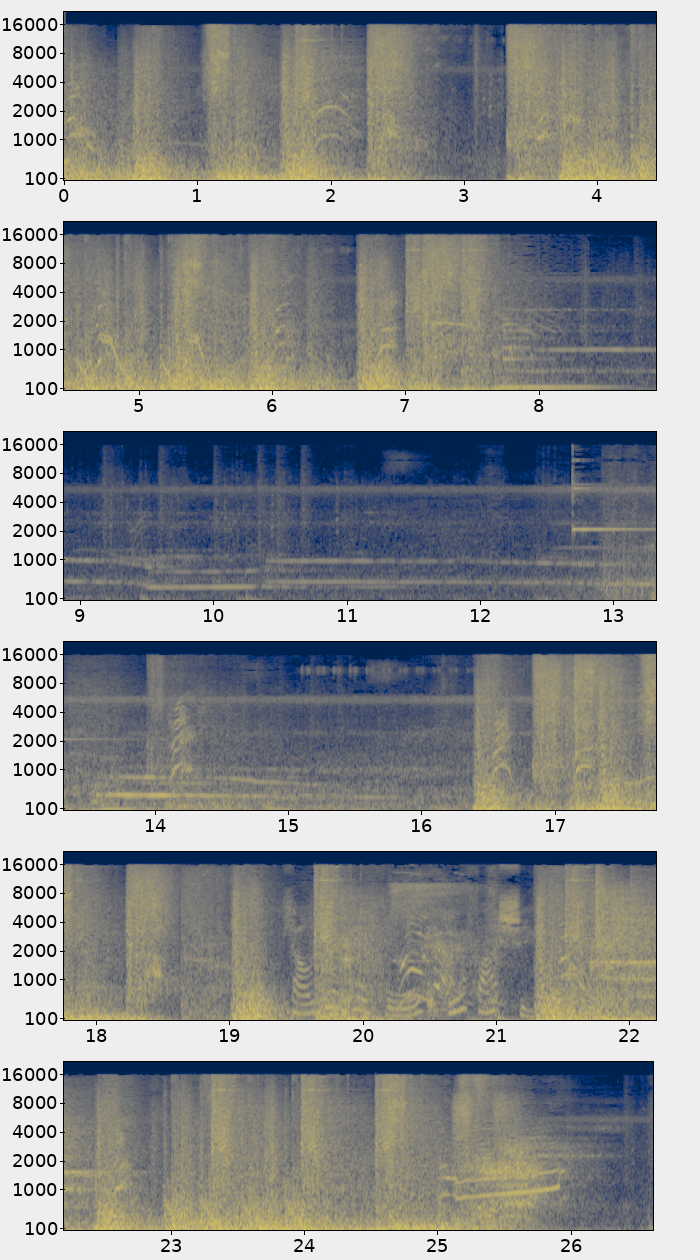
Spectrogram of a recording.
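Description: Game combat effects whoosh and clash with loud impacts.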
